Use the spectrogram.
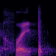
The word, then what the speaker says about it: crepe: ambiguous so that's why they call it a crepe as if it was spelled c r a y p uh Muna coconut same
